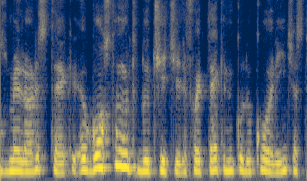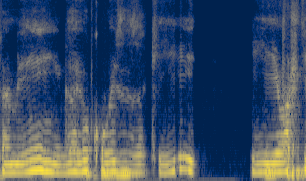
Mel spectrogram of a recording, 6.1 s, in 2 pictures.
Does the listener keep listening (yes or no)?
yes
